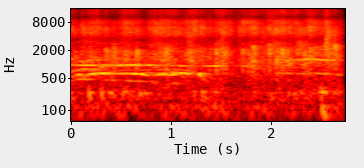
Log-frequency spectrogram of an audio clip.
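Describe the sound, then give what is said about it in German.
An audience breaks into applause, a steady wash of many hands clapping across the whole moment, with a voice briefly heard over it. “Ich finde, das ist noch ein extra Applaus wert.”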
